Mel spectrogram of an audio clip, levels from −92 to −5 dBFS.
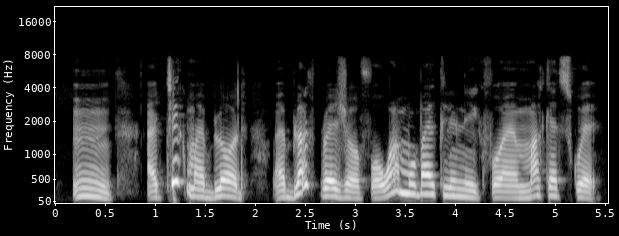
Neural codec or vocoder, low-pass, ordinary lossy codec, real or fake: none; none; none; real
